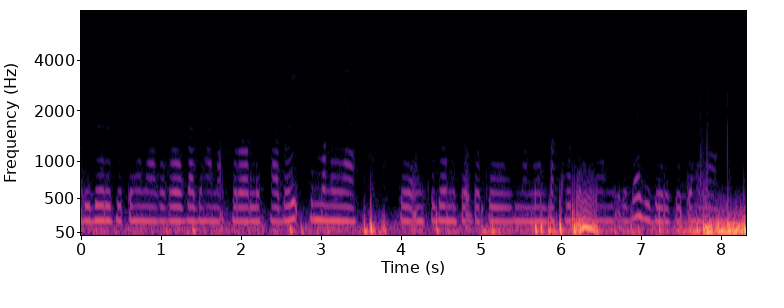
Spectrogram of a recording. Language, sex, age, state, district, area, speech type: Santali, female, 18-30, West Bengal, Malda, rural, spontaneous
